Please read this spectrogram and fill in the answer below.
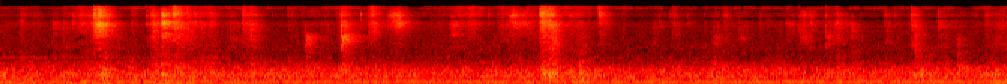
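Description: A ferret playing with a small plastic ball on a hardwood floor: a few scattered light taps and scuffs of its claws and the ball on the boards, over a steady low room hum.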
